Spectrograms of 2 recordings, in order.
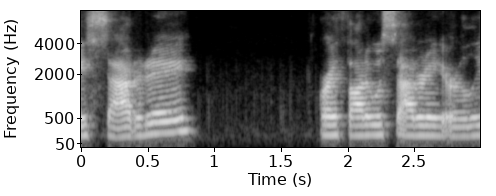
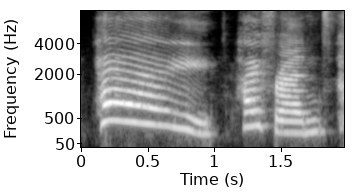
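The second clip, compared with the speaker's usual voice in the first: excited greeting; 9 semitones higher, 9 dB louder, much slower than usual. Real, not acted. Greeting a friend arriving.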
